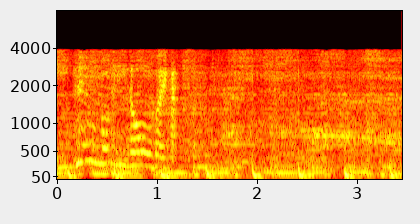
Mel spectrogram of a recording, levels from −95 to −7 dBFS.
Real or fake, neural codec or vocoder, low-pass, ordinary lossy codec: fake; codec, 32 kHz, 1.9 kbps, SNAC; 7.2 kHz; AAC, 16 kbps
